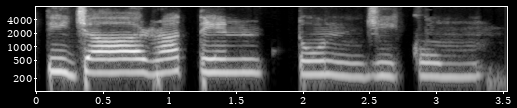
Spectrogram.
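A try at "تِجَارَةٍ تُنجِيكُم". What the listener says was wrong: No, the you know when you say tin, right? You're manifesting the sound of the tanween. You have to hide it, which means that instead of tin, it should be tin. Hide that sound.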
